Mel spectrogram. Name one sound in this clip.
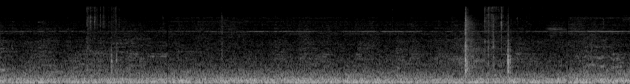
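A plastic coffee cup is set down into a wire shopping cart.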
